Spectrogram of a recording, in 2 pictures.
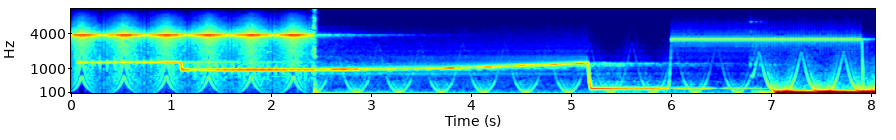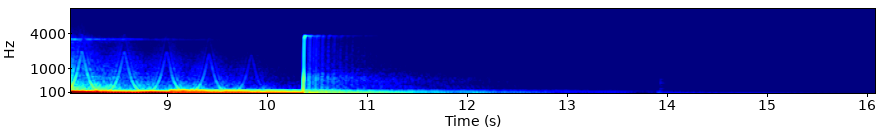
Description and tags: Sci-Fi Alien Mystery
THE DARK FUTURE
Dark Suspenseful Sci-Fi Sounds
Just send me a link of your work :)
Alien, Alien-Species, Contact, Making, Outer-Space, Paranormal, Radio, Sci-fi, Strange, Unusual, Vocal, Weird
